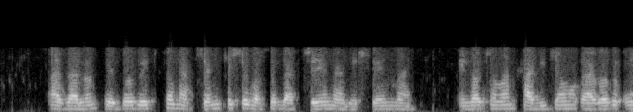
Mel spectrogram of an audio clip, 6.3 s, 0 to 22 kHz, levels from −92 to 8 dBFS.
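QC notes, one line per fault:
Throughout, overdone noise removal. The background drops and breaks up into twinkling specks. The noise reduction was set too hard, so bands near its noise estimate are pulled down or cut, taking quiet parts of speech along.
Throughout, tandem speech coding. The speech passes through four speech codecs in a row, including G.723.1 at 6.3 kbit/s, GSM full rate and G.726. Each one recodes the last one's damage. The result is rough, muffled and warbly, with nothing above 3.8 kHz.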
